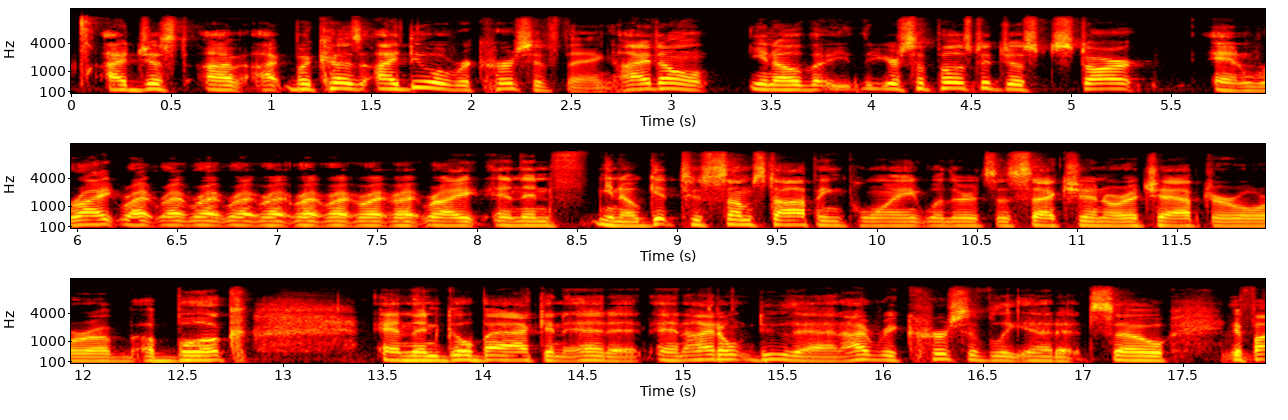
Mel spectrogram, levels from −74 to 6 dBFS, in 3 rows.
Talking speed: 215 wpm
